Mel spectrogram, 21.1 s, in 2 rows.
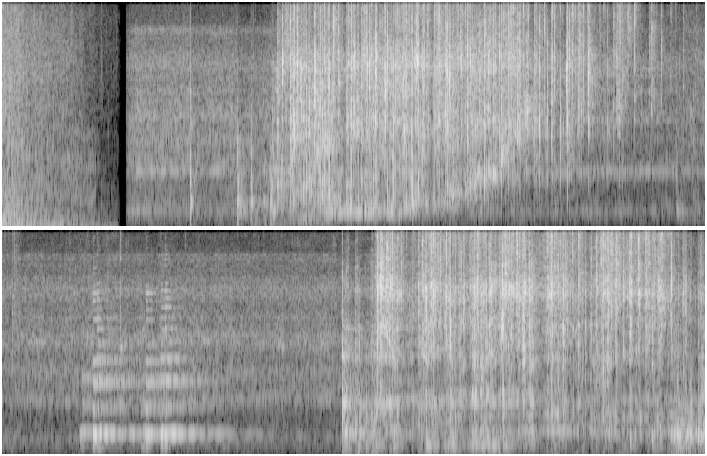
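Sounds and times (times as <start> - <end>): shredder motor hum: 1.9 - 21.0
skull cracking and crunching: 4.2 - 10.8, 16.2 - 21.0.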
